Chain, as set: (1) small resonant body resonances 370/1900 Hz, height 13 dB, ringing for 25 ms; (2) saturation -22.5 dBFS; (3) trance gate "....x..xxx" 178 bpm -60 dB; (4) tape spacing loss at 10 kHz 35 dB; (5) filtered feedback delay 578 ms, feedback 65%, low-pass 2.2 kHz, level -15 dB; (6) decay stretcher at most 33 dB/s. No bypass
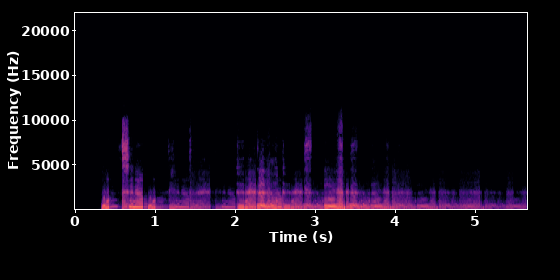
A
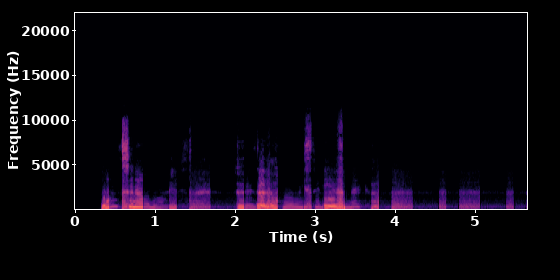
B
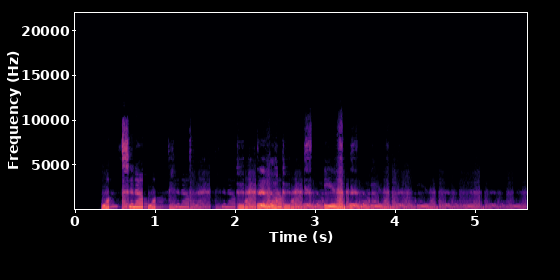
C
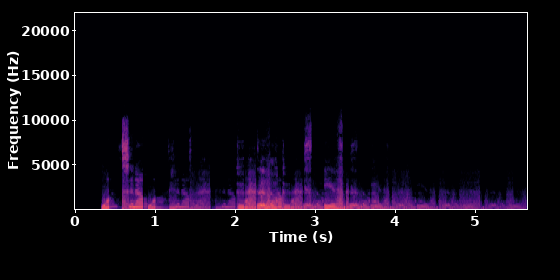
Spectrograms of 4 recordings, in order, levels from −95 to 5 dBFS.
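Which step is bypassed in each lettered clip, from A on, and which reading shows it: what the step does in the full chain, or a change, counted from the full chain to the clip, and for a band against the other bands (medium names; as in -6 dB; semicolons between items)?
5, crest factor change +2.5 dB; 2, distortion -13 dB; 1, 2 kHz band -4.0 dB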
